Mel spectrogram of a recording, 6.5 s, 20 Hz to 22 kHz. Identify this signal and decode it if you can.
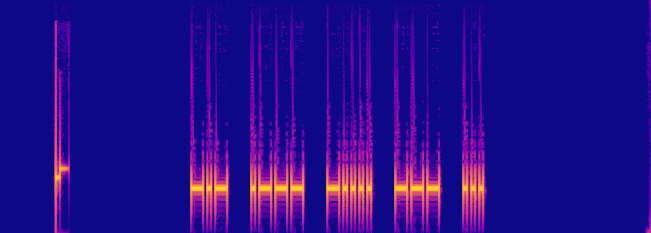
Morse code, heard as a keyed tone, about 30 wpm, spaced as for 22 wpm, 700 Hz. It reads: KJ6OS
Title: USA Call Signs - 5 Characters - 2x Character Spacing - 30wpm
